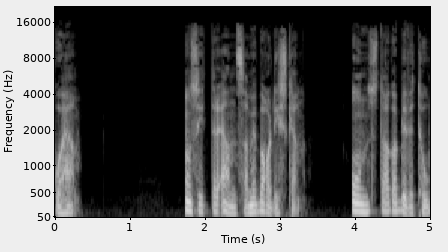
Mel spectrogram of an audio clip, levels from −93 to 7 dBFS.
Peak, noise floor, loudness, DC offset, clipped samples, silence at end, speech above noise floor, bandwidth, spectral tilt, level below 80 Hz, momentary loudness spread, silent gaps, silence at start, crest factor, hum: 0 dBFS; -80 dBFS; -17 LUFS; under 0.1%; under 0.1%; 0 s; 63 dB; 15.5 kHz; -5.5 dB/octave; -54 dBFS; 8 LU; none; 0 s; 18 dB; none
